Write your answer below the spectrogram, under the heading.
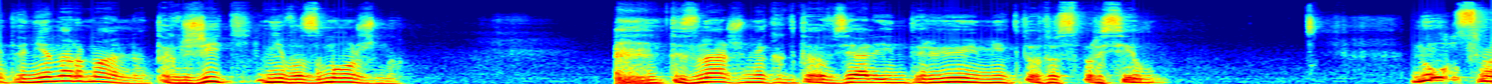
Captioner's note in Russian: откашливается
